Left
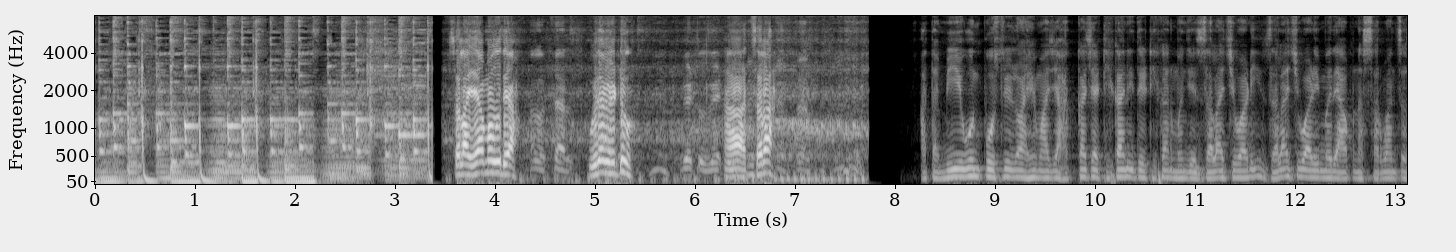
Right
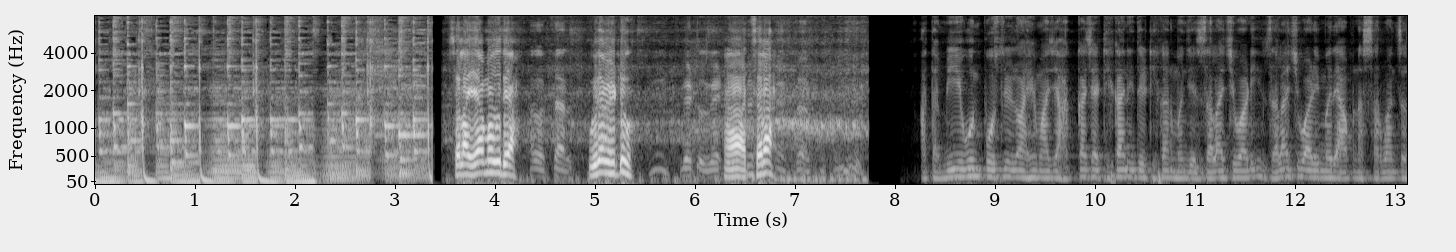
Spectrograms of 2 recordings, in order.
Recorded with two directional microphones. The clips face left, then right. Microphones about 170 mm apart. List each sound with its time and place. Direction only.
0.0 s music: centre (ahead or behind)
3.6 s speech: 20° right (ahead or behind)
4.4 s speech: 5° right (ahead or behind)
4.9 s speech: 25° right (ahead or behind)
8.4 s speech: 20° left (ahead or behind)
